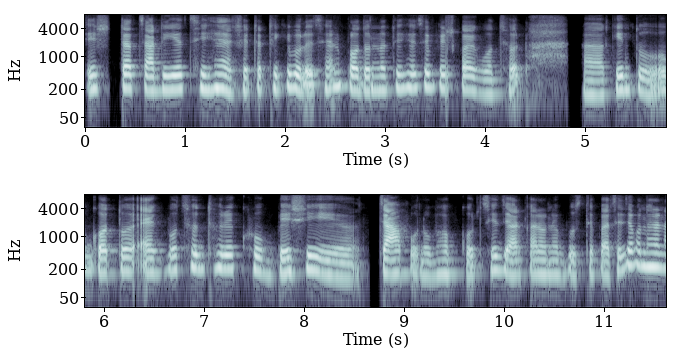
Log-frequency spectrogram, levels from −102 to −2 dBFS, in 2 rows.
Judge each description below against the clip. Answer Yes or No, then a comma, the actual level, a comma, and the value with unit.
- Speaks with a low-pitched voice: No, high, 190 Hz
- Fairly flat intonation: No, average, 3.7 semitones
